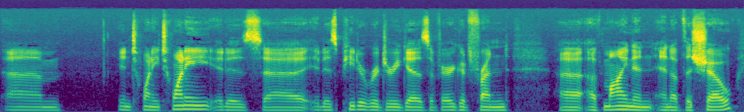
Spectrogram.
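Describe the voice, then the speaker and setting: Guy hosting a podcast, lowish voice, casual and halting, pretty dry sound. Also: smooth, no room sound. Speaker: podcast host.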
